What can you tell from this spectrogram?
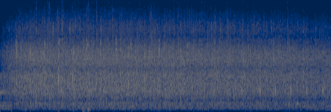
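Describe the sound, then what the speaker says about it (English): An audience at a university State of the University address gives sustained applause. The clapping is a continuous, even wash of many hands, heard from a distance and fairly faint throughout. "As these individuals stand, please join me in giving them applause."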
